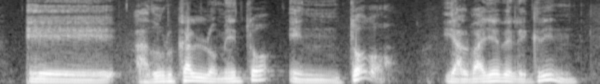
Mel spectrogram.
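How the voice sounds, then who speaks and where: Dark, mellow male tones, fairly unhurried, with ordinary pitch variation. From Spain, Granada (Andalusia). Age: 60s. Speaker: retired language institute director and teacher. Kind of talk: interview testimony.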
